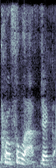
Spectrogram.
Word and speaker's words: prophylactic: Which is a great prophylactic. I love that word. How do you say it? Prophylactic? Prophylactic. – Yeah.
